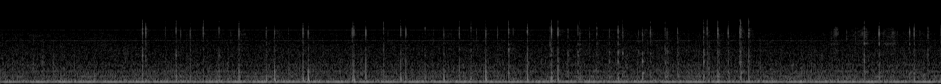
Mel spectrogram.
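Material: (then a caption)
Plastic. Long manicured nails tap rapidly on a small, hollow white plastic cosmetic bottle with a printed label, held in both hands. The result is a quiet, irregular patter of light, bright clicks over a steady low hum.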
